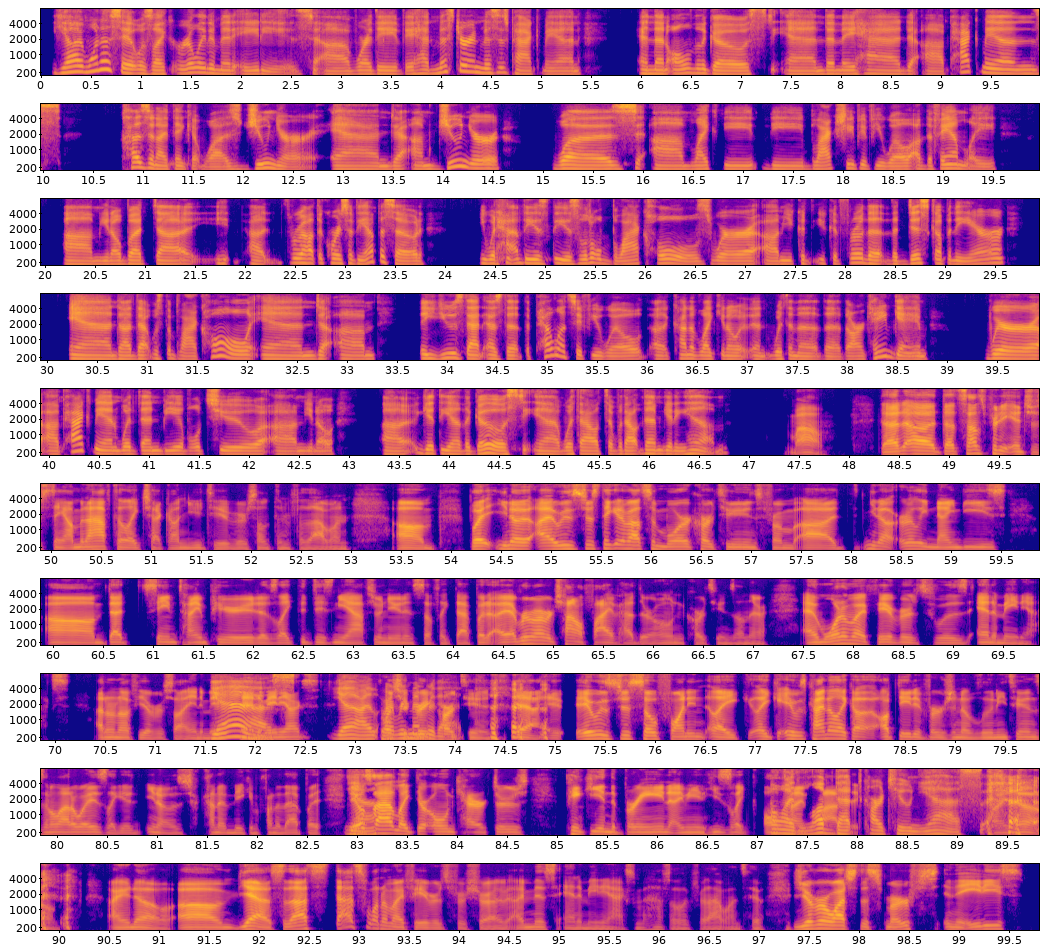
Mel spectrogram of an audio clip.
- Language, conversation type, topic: English, unstructured, Which childhood cartoon captured your heart, and what about it still resonates with you today?
- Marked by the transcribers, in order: chuckle; chuckle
